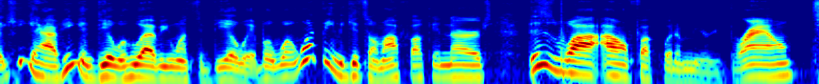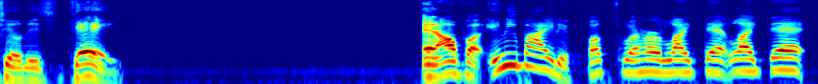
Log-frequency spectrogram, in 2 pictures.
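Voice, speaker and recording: Man in his thirties, host of a commentary show: blunt, profane, rambling, with a lively swinging pitch and a dry close sound. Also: no echo. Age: 30s. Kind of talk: casual opinion commentary.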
